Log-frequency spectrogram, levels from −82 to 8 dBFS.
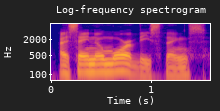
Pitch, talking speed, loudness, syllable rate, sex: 105 Hz, 265 wpm, -15 LUFS, 5.7 syllables/s, male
